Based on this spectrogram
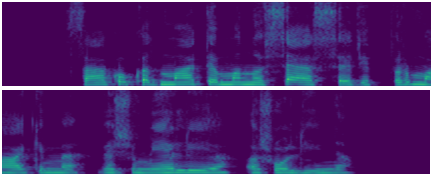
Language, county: Lithuanian, Tauragė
